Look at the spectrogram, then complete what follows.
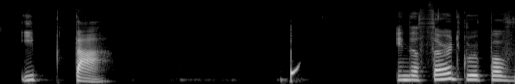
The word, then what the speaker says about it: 입다: 입다, which means to wear, is pronounced as 입다.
